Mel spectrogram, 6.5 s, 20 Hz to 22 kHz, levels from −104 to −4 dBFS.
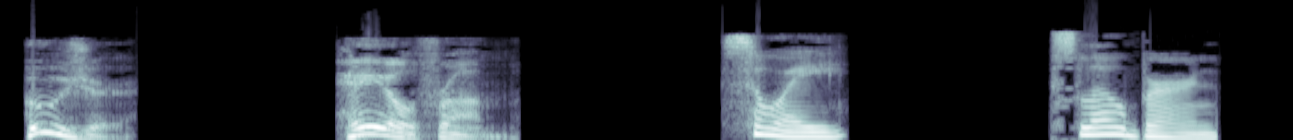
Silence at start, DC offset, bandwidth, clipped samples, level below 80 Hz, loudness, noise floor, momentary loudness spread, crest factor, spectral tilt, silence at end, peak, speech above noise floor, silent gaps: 0.15 s; under 0.1%; 8.8 kHz; under 0.1%; -52 dBFS; -13 LUFS; under -90 dBFS; 15 LU; 16 dB; -5.5 dB/octave; 0.35 s; 0 dBFS; over 78 dB; 0.69-1.69 s, 2.61-3.62 s, 4.25-5.25 s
